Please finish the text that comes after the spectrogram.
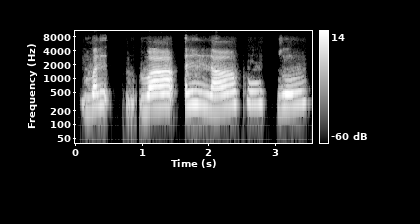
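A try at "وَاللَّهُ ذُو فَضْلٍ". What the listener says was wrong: نہیں نہیں وا اللہ نہیں ہے، یہ حمزۃ الوصل ہے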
